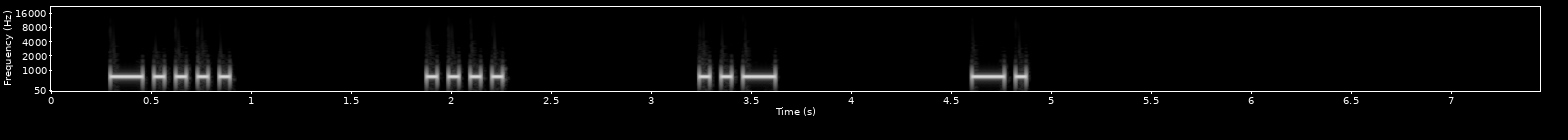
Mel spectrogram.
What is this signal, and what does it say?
Morse code, heard as a keyed tone, about 22 wpm, spaced as for 8 wpm, 700 Hz. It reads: 6HUN
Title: USA Call Signs - 6 Characters - 6x Character Spacing - 22wpm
